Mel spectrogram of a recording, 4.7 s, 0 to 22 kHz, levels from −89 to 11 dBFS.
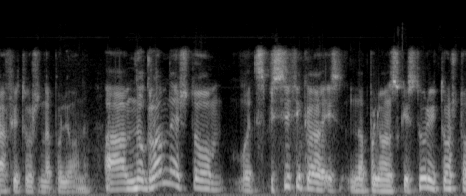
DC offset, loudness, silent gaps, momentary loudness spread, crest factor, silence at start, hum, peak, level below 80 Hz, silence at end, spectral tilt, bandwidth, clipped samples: under 0.1%; -20 LUFS; none; 8 LU; 12 dB; 0 s; none; -8 dBFS; -52 dBFS; 0 s; -5 dB/octave; 8.4 kHz; under 0.1%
